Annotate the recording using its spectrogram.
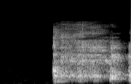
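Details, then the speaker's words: A single harsh, rattly productive cough with a brief second push, from a sick adult with chest congestion and a hacking cough during allergy season. The adult recently felt dizzy and worries about pneumonia. "obviously I have a productive cough"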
